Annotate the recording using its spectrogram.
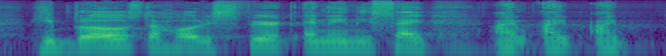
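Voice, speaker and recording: A man speaks with a non-native accent in monotone, flat intonation. His pitch is fairly high and his pace fairly quick. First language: not English. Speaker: preacher, former missionary. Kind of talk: sermon. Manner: halting, repeats words.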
